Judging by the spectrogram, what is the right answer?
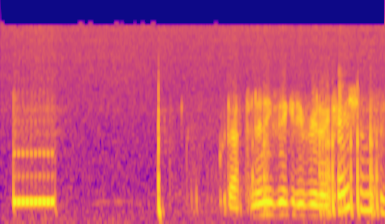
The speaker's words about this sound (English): But here we go. Bit of dialing, as always.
